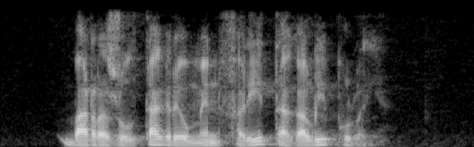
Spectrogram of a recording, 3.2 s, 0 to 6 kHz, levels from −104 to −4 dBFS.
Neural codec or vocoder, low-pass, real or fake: none; 5.4 kHz; real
